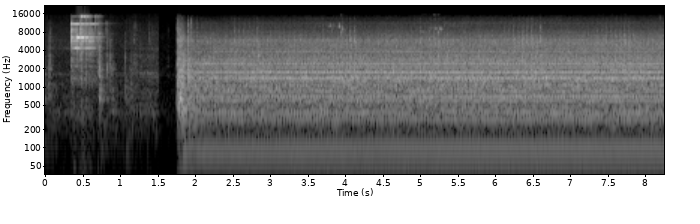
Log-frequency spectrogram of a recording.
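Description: A couple of brief metallic clinks from hands working at the drill chuck. Then a milling machine's spindle runs steadily with a low hum, its drill bit boring out the brass-plugged transfer port of an air-rifle valve part.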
